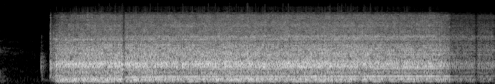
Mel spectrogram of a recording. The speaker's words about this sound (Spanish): Para los que no nos ven y nos escuchan, ese ruido es de la, de la procesadora que está mezclando el yogur con la manzana.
